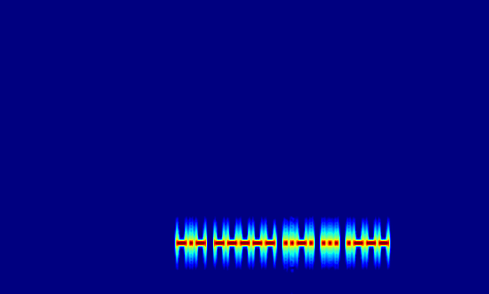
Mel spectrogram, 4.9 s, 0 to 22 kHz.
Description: Morse code, heard as a keyed tone, about 38 wpm, 700 Hz. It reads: K0FSJ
